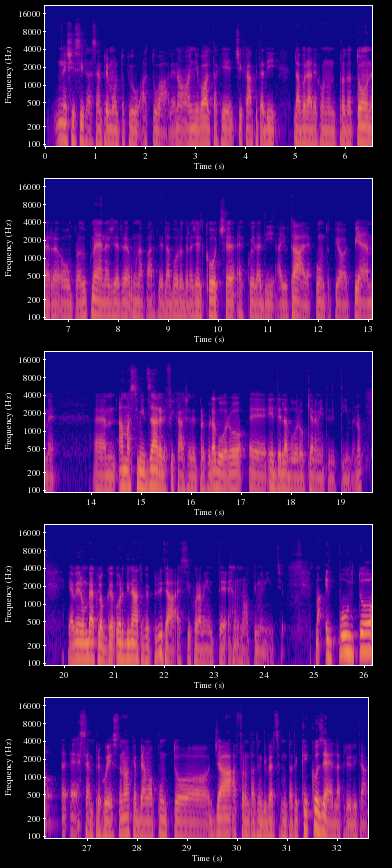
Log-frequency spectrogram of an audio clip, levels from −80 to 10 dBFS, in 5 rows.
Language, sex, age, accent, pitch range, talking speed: Italian, male, 20-39, native, 85-100 Hz, 150 wpm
